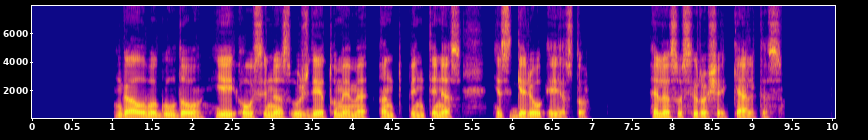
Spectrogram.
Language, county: Lithuanian, Šiauliai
